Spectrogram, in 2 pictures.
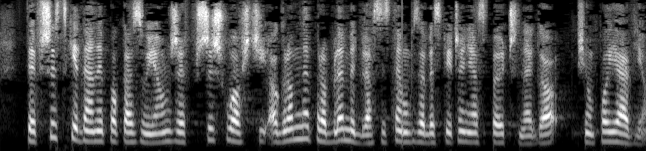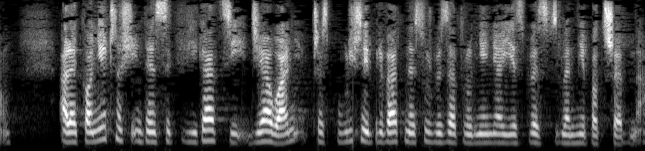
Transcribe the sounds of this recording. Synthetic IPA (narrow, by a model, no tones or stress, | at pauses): t̪ɛfʂɘst̪̚kʲɛd̪anɛpɔkazujɔ̃w̃ʐɛfpʂɘʂwɔɕt͡ɕiʔɔɡɾɔmnɛpɾɔblɛmɘd̪lasɘst̪ɛmuvzabɛspʲjɛt͡ʂɛɲaspɔwɛt͡ʂnɛɡɔ | ɕɛ̃pɔjavʲjɔ̰̃w̃ | ʔalɛkɔɲɛt͡ʂnɔɕt͡ɕint̪ɛ̃nsɘfʲikat̪sʲjḭd͡ʑawaɲpʂɛspublʲit͡ʂnɛjpɾɘvat̪nɛswuʐbɘzat̪ɾud̪ɲeɲajɛst̪̚bɛzvzɡlɛnd̪ɲɛpɔtʂɛbna̰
